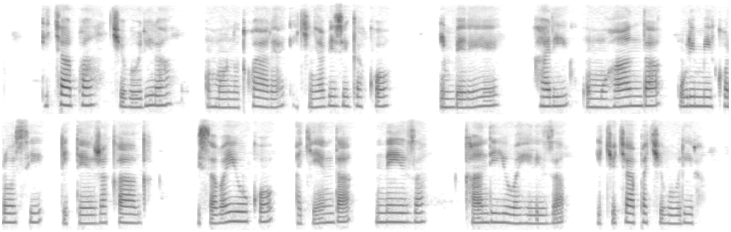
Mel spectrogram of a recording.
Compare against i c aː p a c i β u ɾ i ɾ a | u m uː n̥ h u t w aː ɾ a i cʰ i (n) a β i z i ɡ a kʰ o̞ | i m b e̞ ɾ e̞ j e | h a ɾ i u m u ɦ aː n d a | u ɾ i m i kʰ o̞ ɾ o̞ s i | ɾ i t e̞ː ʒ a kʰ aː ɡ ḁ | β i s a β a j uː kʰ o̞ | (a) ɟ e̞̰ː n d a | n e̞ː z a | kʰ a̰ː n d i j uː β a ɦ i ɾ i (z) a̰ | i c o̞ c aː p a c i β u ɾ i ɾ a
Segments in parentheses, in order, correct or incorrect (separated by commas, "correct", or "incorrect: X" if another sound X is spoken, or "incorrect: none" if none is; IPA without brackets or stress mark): incorrect: ɲ, correct, correct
